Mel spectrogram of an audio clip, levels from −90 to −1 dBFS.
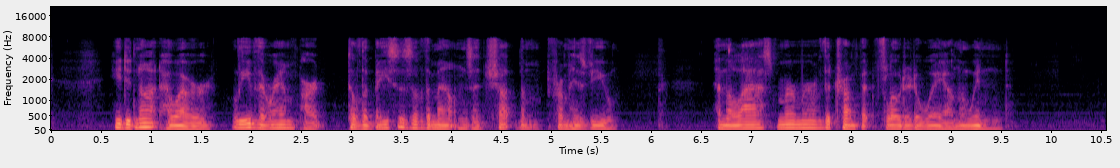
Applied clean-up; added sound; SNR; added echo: none; none; none; none.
